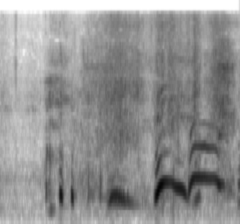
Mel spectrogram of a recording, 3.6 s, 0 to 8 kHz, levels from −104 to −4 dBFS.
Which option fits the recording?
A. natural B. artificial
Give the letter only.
A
